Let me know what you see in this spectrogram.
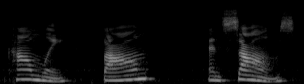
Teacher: the a will have its broad sound of a and the L will be silent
